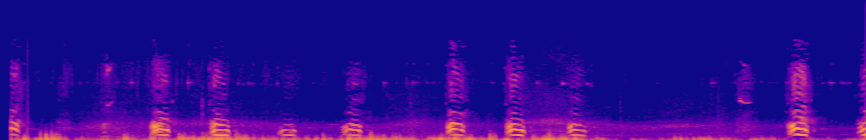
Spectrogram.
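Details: Betsy, a Border Collie mix, barks excitedly while herding a kite being flown; high, yelping barks with arched, ringing tones come in irregular bursts, roughly a dozen over several seconds, over a low rumbling background.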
